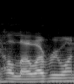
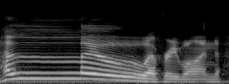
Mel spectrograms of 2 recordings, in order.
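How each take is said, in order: First: The greeting is said quickly and briefly. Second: The greeting is drawn out and stretched.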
